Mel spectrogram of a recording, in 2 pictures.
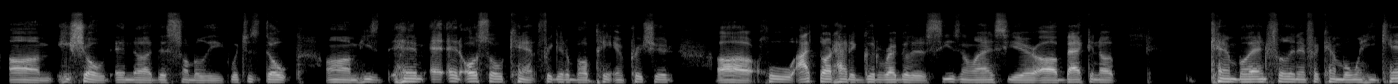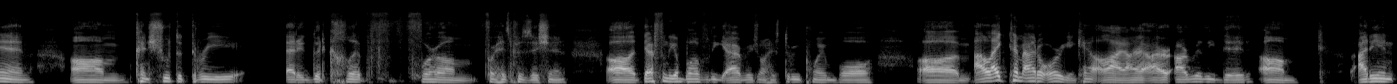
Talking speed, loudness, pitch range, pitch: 180 wpm, -27 LUFS, 105-125 Hz, 115 Hz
